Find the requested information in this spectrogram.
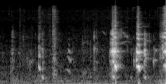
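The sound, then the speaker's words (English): Short, honking bursts of nose blowing into thin toilet paper, a few soft puffs followed by three louder, sharp blasts in quick, uneven succession, each with a slightly squawky, clucking tone. “Got to blow my nose.”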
